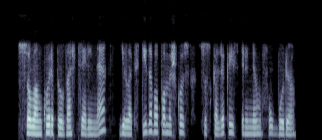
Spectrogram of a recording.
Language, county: Lithuanian, Kaunas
